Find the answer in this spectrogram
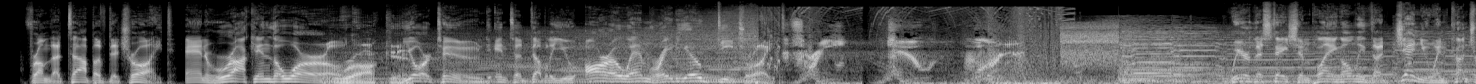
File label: IMAGING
